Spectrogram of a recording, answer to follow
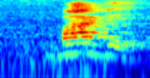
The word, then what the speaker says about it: Waage: কারণ জার্মানি ভাষায় ডব্লুর উচ্চারণটা কির মতো হয়? তোমার বয়ের মতো হয়। কেমন? ডব্লুর উচ্চারণ। তো এটা যদি বি হয় তো বি বাগে, BAAG, বাগে। আচ্ছা যাই হোক, এটা সঠিক উচ্চারণটা হবে পিটার বাগে।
